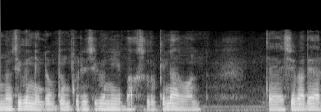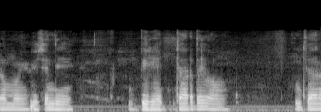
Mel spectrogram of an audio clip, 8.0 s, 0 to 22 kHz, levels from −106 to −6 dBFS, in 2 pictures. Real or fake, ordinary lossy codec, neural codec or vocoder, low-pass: fake; AAC, 48 kbps; codec, 44.1 kHz, 7.8 kbps, Pupu-Codec; 7.2 kHz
